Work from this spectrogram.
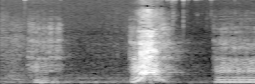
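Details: Border Collie that refuses to give its ball back lets out one loud, rising-and-falling growly yowl, framed by quieter bursts of a woman's voice talking to it indoors.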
